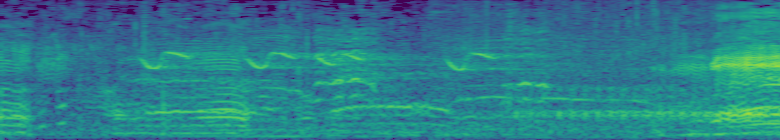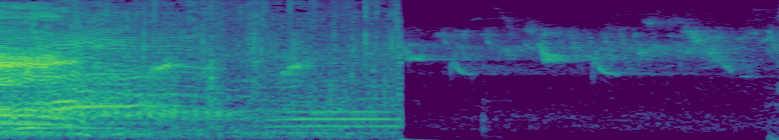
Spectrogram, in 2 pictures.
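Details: Sheep giving a run of short, shaky bleats that overlap, some thin and high, one louder drawn-out cry in the middle; the bleating stops abruptly and soft bird chirping follows.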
